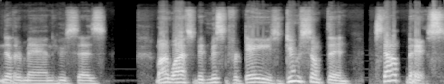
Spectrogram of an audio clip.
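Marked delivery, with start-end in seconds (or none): 1.9-5.6 loud, shouting, yelling voice. A man in the crowd calls out to Sildar, shouting. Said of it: "they're all kind of shouting to Sildar".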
